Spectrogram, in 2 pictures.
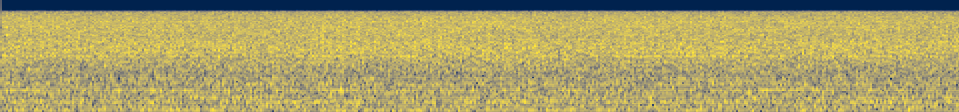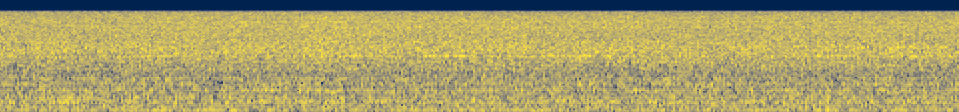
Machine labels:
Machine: fan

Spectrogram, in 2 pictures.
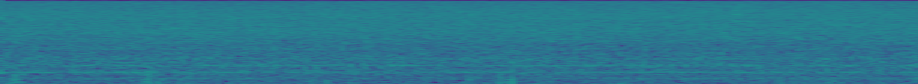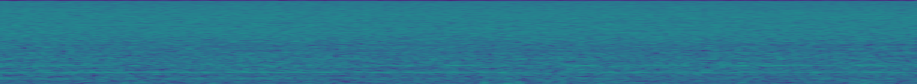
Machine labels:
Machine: fan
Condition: normal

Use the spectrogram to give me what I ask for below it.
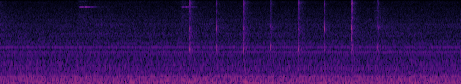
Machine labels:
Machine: valve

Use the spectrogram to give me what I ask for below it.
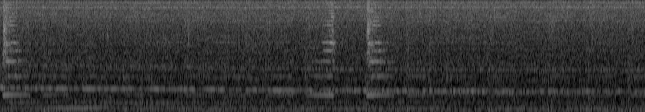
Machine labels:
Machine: slide rail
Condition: normal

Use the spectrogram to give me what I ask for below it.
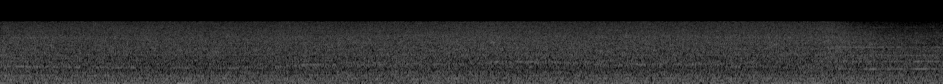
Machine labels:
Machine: pump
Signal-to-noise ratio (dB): -6 dB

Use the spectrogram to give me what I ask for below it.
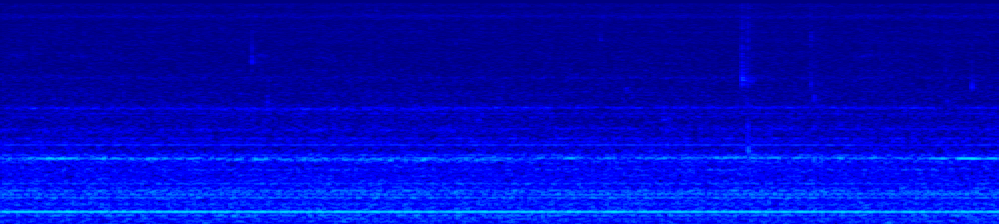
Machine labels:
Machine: pump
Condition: normal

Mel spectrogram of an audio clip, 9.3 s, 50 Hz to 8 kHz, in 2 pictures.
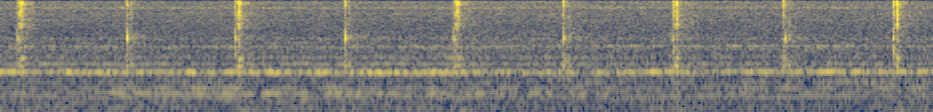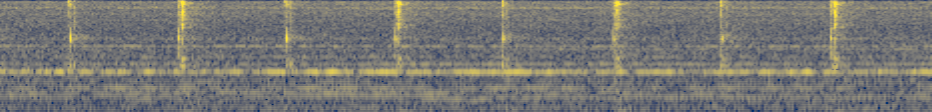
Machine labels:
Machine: valve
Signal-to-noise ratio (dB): -6 dB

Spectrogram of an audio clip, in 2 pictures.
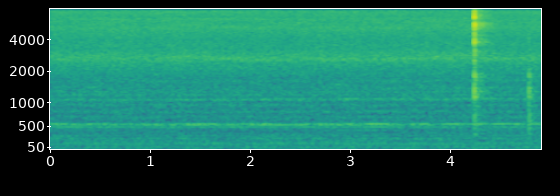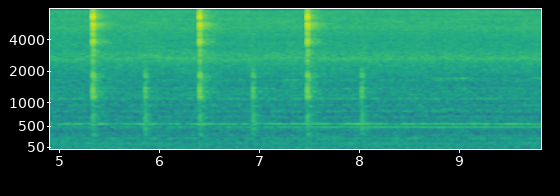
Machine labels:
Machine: valve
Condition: abnormal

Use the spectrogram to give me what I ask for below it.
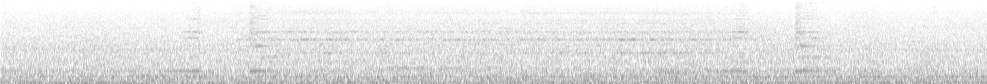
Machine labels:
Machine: slide rail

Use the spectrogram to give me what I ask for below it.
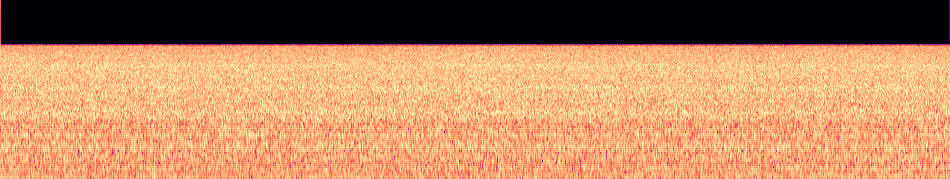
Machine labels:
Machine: fan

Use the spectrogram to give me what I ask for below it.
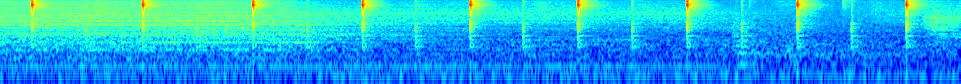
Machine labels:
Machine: valve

